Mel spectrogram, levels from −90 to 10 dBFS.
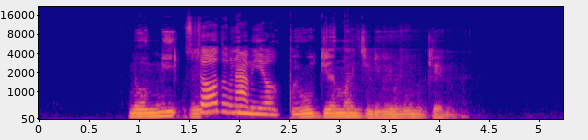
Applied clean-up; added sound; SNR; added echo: neural mask model DeepFilterNet 3.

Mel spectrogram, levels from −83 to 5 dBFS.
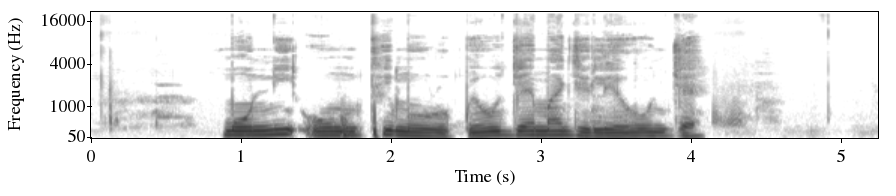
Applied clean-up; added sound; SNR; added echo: none; none; none; none.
